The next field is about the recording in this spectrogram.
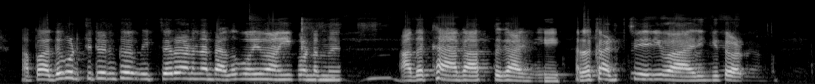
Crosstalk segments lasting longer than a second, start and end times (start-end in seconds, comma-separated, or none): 6.0-7.4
